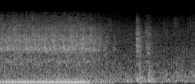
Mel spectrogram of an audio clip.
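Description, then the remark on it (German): A car engine idles with a steady low hum during a border inspection on entering the GDR, then is switched off abruptly partway through, leaving faint rustling and a brief mechanical clunk in the quiet afterward. “Herr Landsberger, Motor abstellen.”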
